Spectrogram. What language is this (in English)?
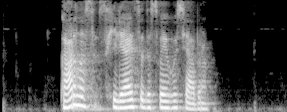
Belarusian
